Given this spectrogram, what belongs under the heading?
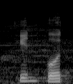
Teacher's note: In some cases, assimilation causes the sound spoken to differ from the normal pronunciation in isolation, such as the prefix in of English, input pronounced with M rather than N. In other cases, the change is accepted as canonical for that word or phrase, especially if it's recognized in standard spelling.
